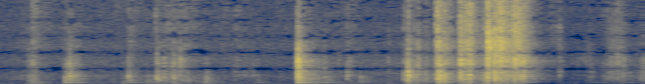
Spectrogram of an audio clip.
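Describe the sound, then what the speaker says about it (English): Tarot cards are shuffled in several quick riffling bursts, soft papery flutters at first and then a louder cluster of rapid snaps near the end, recorded close and on their own without talk. "So I am going to shuffle again for you."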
